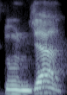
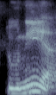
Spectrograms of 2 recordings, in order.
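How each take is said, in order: First: The name has its indigenous pronunciation. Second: The name has its Spanish-style pronunciation. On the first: This is the community's own form. The speaker calls it right. "para nosotros es Tunyá" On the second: This is the outsiders' mispronounced form. The speaker calls it wrong. "no es Tunía"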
